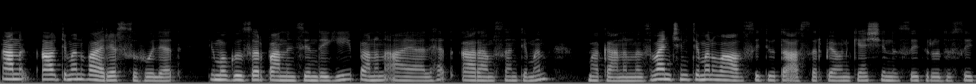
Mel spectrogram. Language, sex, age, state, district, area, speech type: Kashmiri, female, 30-45, Jammu and Kashmir, Anantnag, rural, spontaneous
